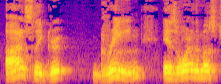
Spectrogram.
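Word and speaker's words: Gruene: This little historic city of Gruny, Texas. – What? – Gruny, Texas. – I think it's pronounced green. – Well, it's spelled Gruny. – That's because it's German.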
